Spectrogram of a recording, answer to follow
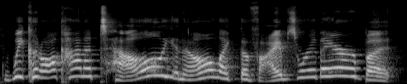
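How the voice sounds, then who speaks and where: A woman playing as a guest in a tabletop mystery game, chatting casually. Her voice is bright and crisp, and her pitch moves a lot as she talks. She laughs often. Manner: lively and quick to laugh. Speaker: guest player. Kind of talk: casual game play chat.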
